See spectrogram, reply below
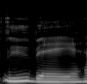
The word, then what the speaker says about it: ube: Ube.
